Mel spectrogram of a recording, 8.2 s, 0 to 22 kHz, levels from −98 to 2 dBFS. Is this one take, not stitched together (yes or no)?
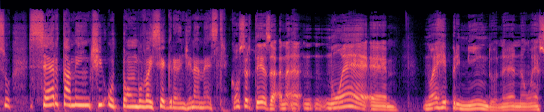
yes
